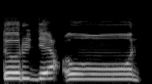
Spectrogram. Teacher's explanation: ऐन को हलक हरफे हल्की है, गले से पड़ी, अलिफ की तरह नहीं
